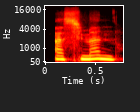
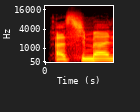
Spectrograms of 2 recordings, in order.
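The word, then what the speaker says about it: Aciman: Comment ça se prononce? Asiman. Asiman, ouais, le mec de Call Me By Your Name.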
